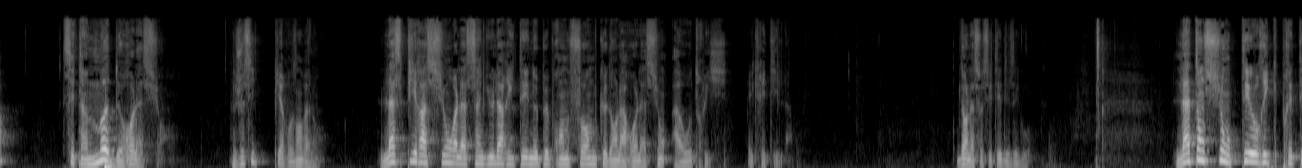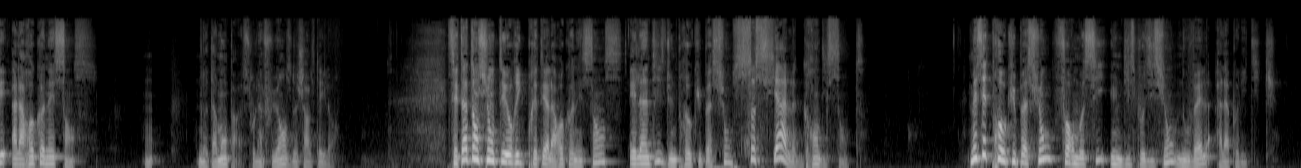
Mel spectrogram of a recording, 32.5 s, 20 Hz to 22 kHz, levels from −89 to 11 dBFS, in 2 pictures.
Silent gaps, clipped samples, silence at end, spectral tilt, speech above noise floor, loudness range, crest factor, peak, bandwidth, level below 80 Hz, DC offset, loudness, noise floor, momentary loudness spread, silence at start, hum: none; under 0.1%; 0.35 s; -6 dB/octave; 49 dB; 14 LU; 24 dB; 0 dBFS; 13.5 kHz; -40 dBFS; under 0.1%; -23 LUFS; -72 dBFS; 23 LU; 0 s; none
